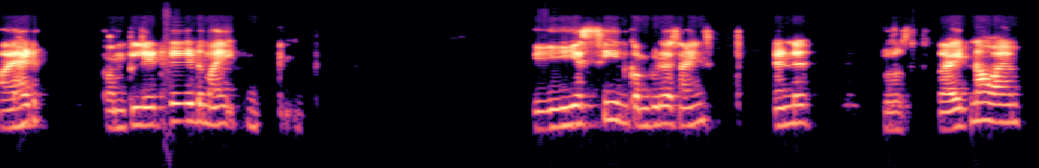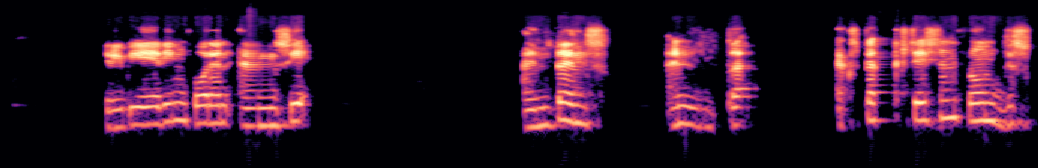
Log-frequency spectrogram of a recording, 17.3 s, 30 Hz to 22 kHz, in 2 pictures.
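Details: Adult man who has stammered since childhood (3rd or 4th standard), recorded before or at the start of stammering training; earlier had 3 months of speech therapy with partial improvement, then relapse. Stuttering.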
